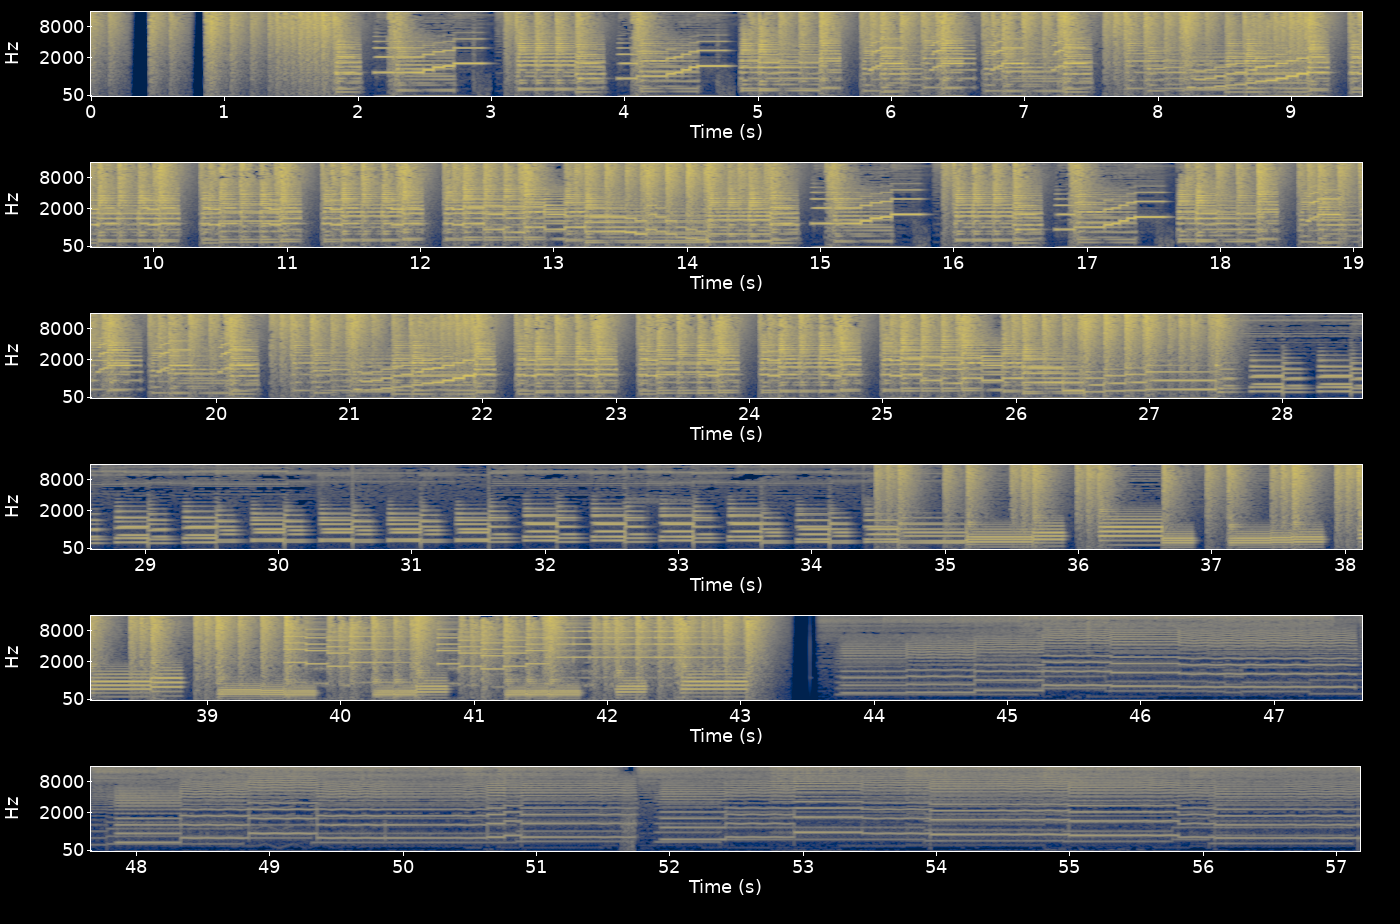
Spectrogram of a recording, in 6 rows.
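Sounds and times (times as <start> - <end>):
staff roll credits music: 1.8 - 43.2.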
